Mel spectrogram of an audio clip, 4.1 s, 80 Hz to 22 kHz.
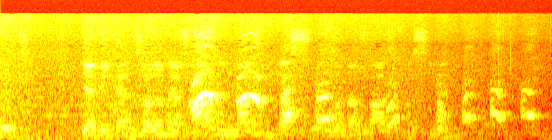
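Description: A 17-day-old Polish Lowland Sheepdog puppy whimpering: a string of short, high whines, the two loudest about a second and a half in, followed by a quick run of fainter ones.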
